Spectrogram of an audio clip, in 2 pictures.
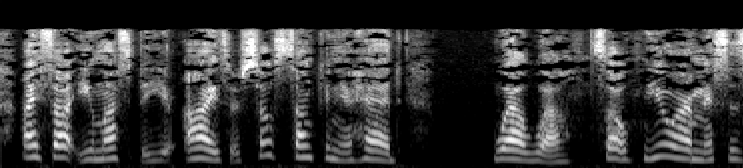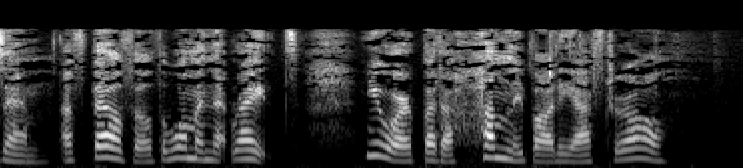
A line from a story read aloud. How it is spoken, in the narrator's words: exclaimed she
